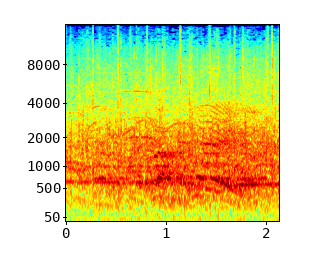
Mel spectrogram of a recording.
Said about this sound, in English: loving clap along as they watch her get a standing ovation. Beaming, Stargirl gathers the folds of her dress and curtsies before making her way off stage.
